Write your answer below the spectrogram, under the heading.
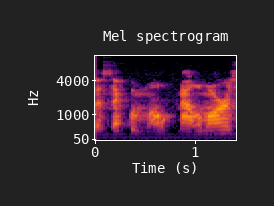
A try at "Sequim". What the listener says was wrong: It's Squim Squim. It basically pronounced it without the e. Yeah, Squim.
